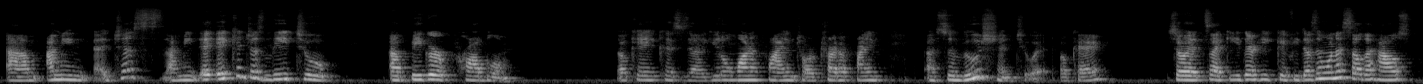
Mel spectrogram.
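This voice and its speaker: A woman's voice: medium pitch, moderate pace. Chatty woman agent who keeps saying "okay?". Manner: rambling, keeps adding "okay?". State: coughing. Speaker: real estate agent. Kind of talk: live-stream talk.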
